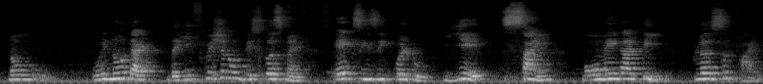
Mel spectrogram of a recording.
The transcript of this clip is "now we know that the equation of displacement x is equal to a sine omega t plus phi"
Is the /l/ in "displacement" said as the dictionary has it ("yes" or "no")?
no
